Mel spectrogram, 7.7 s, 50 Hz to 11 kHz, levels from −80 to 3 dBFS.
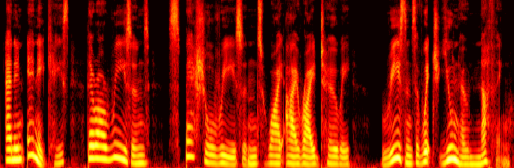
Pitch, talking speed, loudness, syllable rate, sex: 175 Hz, 140 wpm, -17 LUFS, 4.3 syllables/s, female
